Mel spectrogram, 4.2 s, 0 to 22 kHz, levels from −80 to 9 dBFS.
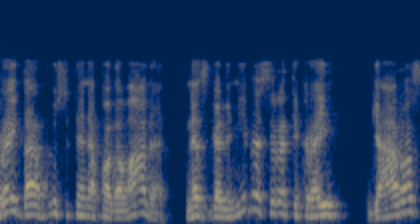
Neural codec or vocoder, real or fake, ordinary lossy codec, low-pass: none; real; Opus, 16 kbps; 7.2 kHz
